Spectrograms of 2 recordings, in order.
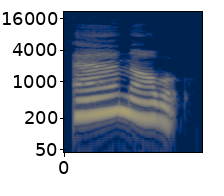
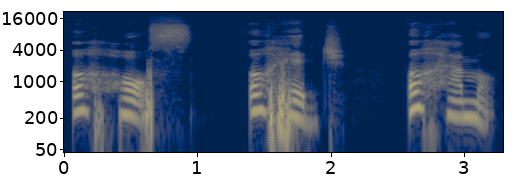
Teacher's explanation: though it begins with H the H is silent you pronounce it as our H is silent sin such a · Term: silent h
